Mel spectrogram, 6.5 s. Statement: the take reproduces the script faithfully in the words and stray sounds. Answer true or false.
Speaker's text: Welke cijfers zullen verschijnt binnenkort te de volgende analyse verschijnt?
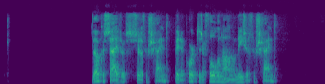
true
